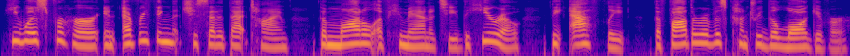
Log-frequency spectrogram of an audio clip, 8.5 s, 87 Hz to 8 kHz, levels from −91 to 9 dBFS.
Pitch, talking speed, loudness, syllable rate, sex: 210 Hz, 200 wpm, -22 LUFS, 5.6 syllables/s, female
